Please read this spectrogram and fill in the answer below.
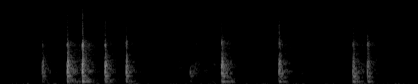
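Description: Writing on a lecture board: a run of short, sharp, irregular taps, about ten in four seconds, some coming in quick pairs or threes.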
